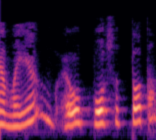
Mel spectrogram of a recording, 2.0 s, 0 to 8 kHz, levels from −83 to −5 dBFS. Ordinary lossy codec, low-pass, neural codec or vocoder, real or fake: MP3, 24 kbps; 7.2 kHz; codec, 16 kHz, 0.5 kbps, FunCodec, trained on LibriTTS, 25 frames a second; fake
